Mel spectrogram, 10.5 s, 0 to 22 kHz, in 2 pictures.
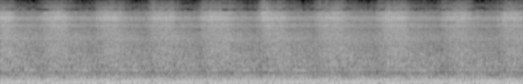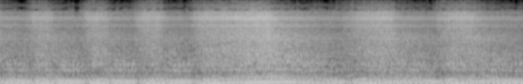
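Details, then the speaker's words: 1973 Chevy K5 Blazer 350 V8 just started after sitting about 30 years, packed with rat debris: a lumpy, uneven, loping low idle with puffing exhaust as it spits out junk and burns acetone off the manifolds, then settles. "And when we were kind of started earlier, it kind of sounds like it was full of junk. So, let's Oh, that don't sound great."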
